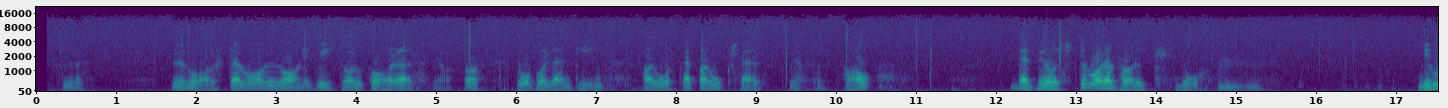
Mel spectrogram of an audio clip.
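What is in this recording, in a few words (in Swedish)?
Svärta Södermanland, dialekter; Folkminnen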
